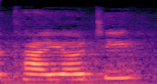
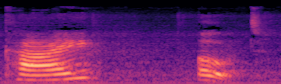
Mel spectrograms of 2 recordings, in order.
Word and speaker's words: coyote: road uh yeah coyote that that is the proper pronunciation for coyote so coyote but I will periodically say coyote and Rattler so Kai oat though there aren't any Rattlers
